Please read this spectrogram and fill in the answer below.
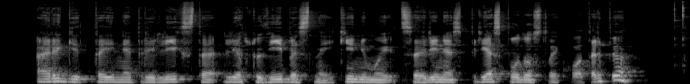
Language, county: Lithuanian, Panevėžys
